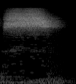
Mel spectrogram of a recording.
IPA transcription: s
